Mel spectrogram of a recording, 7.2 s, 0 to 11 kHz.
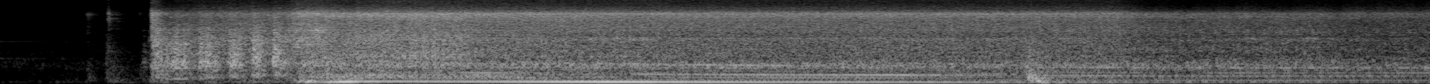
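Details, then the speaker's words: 2006 Infiniti M35 after valve cover work and misfire repair, first startup: quick crank, clean catch and brief flare, then an even, smooth idle with no stumble; normal startup and idle. "sound normal first startup we want to let it sit and run and warm up to get normal operating temperature and look at the fuel trim and compare it information"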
